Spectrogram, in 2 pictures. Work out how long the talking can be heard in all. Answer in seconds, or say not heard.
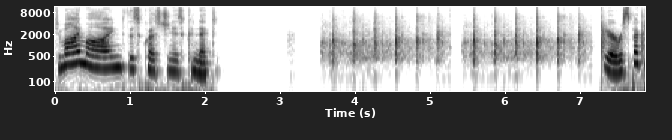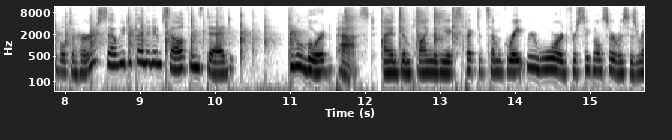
10 s.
